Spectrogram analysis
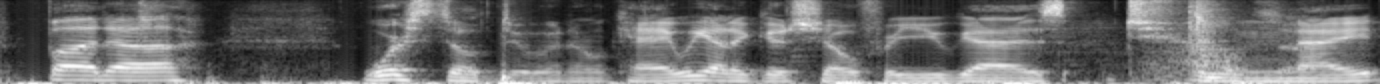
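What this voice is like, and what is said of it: Soothing radio announcer voice. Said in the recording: “my soothing radio voice”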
